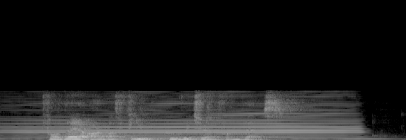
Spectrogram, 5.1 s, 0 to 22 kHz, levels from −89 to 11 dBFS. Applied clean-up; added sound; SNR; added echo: none; Bowed string instrument; 7 dB; reverberation time 1.0 s.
